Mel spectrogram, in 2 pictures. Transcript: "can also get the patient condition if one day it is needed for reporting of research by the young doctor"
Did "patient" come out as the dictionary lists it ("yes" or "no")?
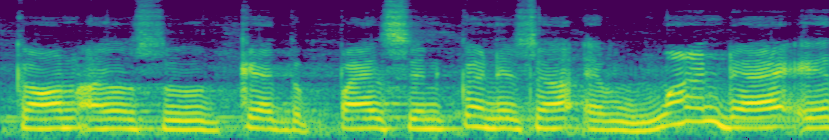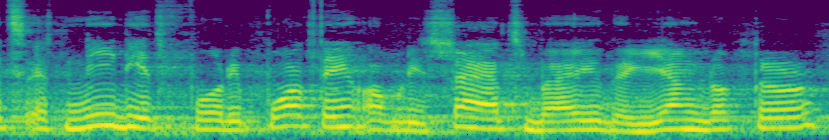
no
